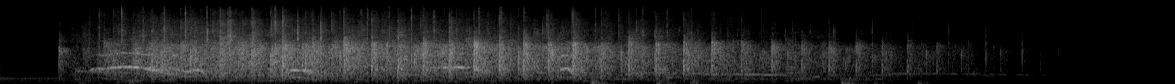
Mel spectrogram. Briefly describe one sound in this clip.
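An audience applauds and cheers in a room, then the clapping fades away.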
